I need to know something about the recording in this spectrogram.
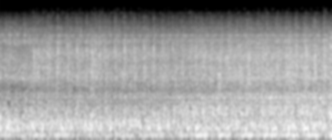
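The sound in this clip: A running generator gives a steady mechanical drone with a fast, even pulsing texture that holds constant throughout, with no voices over it.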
